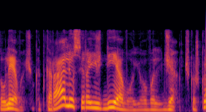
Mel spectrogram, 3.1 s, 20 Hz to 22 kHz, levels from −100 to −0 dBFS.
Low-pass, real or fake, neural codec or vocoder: 7.2 kHz; real; none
